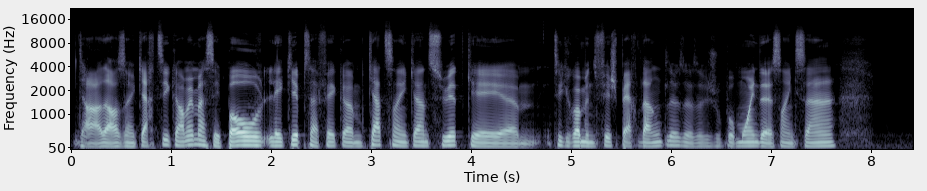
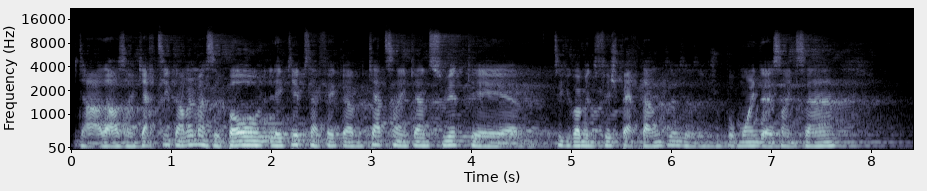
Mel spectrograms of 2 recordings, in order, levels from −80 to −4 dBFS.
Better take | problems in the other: first | room echo; slight; dies away in 1.8 s

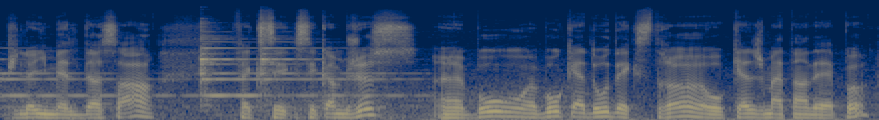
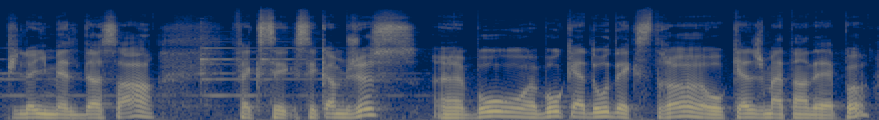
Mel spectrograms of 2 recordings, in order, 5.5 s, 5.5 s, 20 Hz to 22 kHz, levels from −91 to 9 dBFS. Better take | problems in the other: second | train or aircraft noise; loud; throughout; 7 dB below the speech; faint in the second

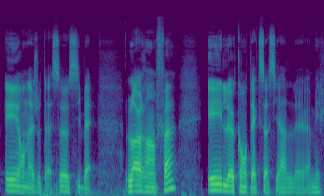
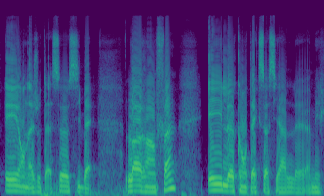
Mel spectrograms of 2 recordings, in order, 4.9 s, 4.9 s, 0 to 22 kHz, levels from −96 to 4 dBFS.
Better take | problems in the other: first | distortion; heavy; 8 dB below the speech

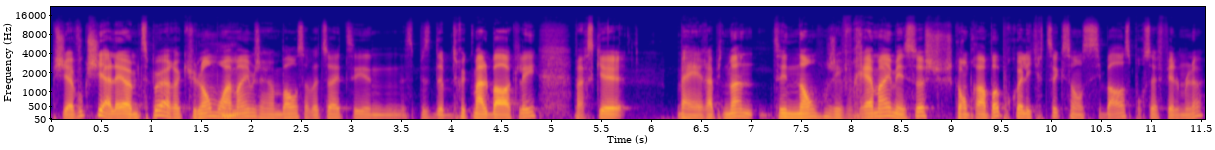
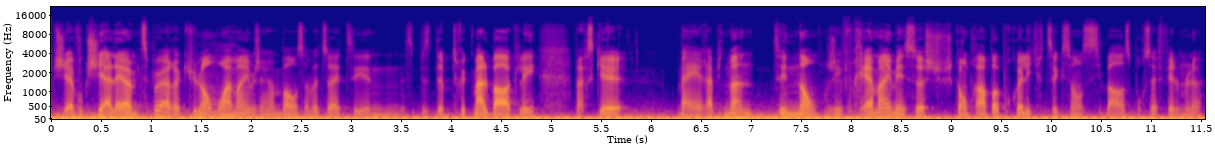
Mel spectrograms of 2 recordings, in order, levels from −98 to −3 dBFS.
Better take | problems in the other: first | low rumble; noticeable; throughout; 15 dB below the speech

